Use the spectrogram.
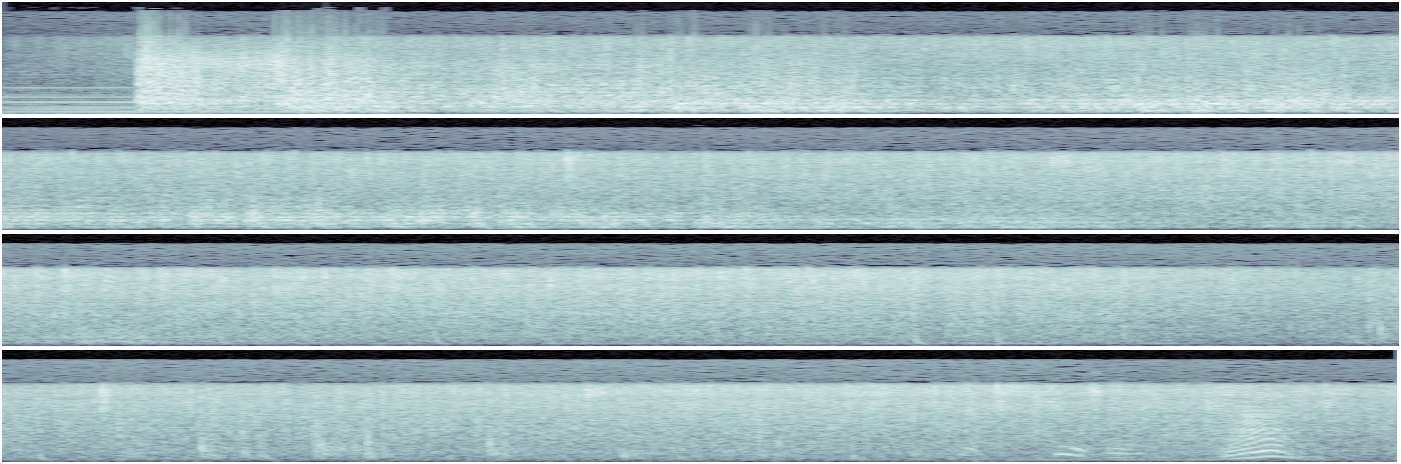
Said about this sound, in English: It's been raining hard, road slick, maybe a bridge or two out.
